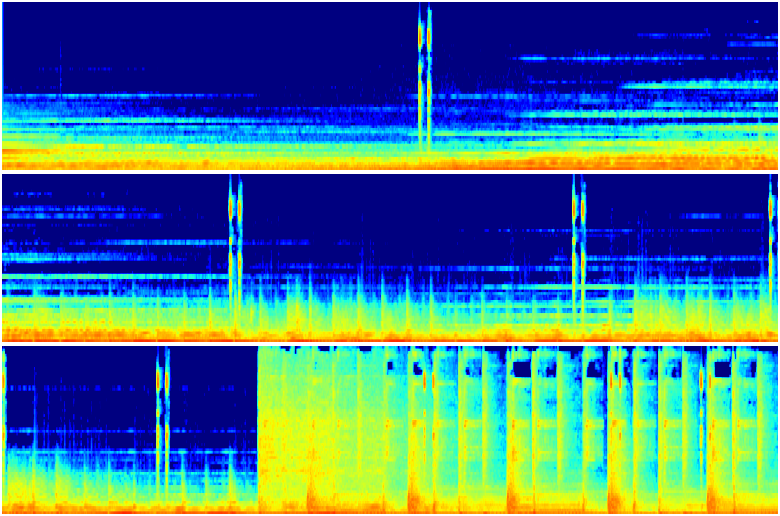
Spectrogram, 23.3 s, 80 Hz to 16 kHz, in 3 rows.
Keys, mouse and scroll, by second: 2.8 Return, 4.4 Escape, 8.9 Escape, 11.3 Delete.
